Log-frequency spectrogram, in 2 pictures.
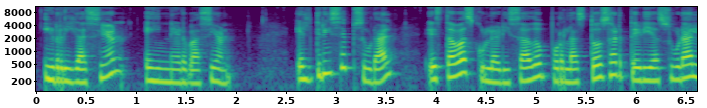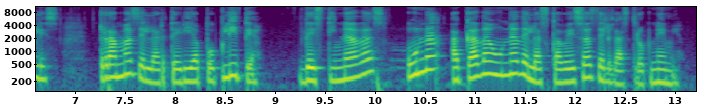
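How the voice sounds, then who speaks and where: A woman giving a scripted, methodical narration for a rehabilitation lesson, reading anatomy terms in an even voice-over. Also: mid-range voice, normal speed. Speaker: rehabilitation instructor.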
